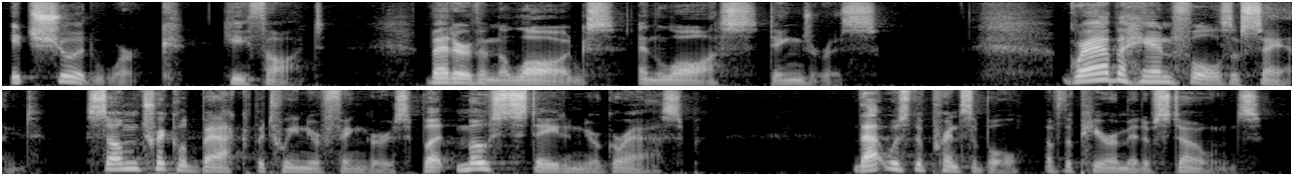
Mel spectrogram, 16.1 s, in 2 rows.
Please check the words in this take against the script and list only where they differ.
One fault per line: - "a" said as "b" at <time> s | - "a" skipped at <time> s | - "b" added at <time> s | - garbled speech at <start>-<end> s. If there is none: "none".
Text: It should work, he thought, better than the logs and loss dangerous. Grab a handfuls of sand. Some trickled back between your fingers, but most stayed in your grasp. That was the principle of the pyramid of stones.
none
